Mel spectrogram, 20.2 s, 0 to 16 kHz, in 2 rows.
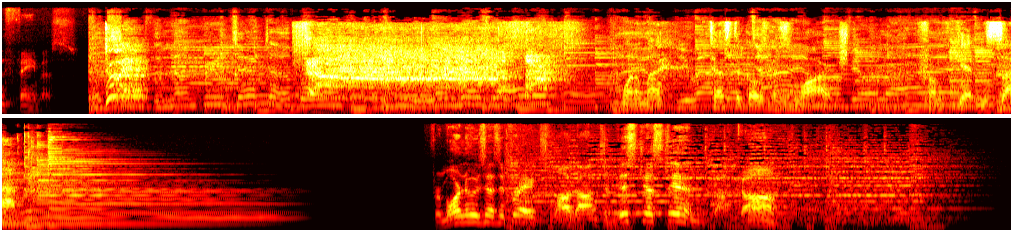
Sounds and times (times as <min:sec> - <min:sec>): Speech: 0:00.0 - 0:01.4, 0:14.4 - 0:17.9
Music: 0:00.8 - 0:13.3, 0:14.4 - 0:20.1.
